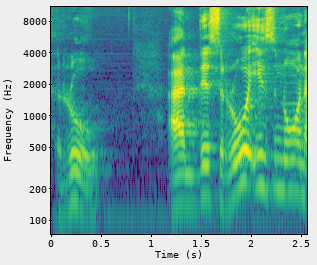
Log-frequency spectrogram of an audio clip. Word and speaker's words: rho: a this constant row it is actually pronounced as rho and this rho is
